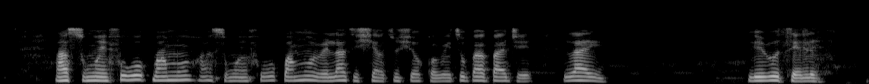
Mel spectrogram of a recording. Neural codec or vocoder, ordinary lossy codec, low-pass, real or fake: codec, 16 kHz, 4 kbps, FunCodec, trained on Chinese and English, 50 frames a second; none; 5.4 kHz; fake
